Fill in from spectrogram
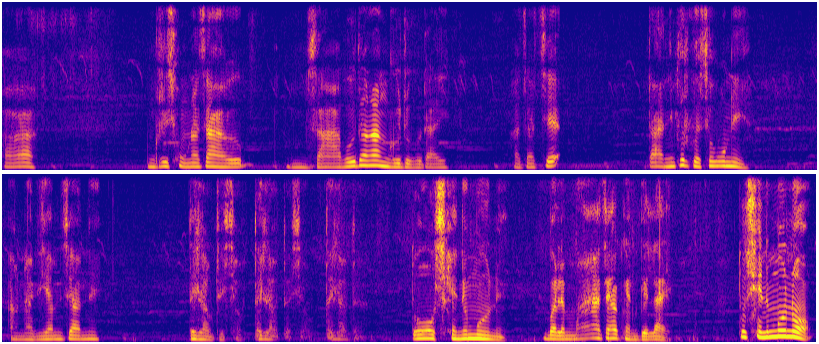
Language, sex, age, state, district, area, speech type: Bodo, female, 60+, Assam, Baksa, rural, spontaneous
